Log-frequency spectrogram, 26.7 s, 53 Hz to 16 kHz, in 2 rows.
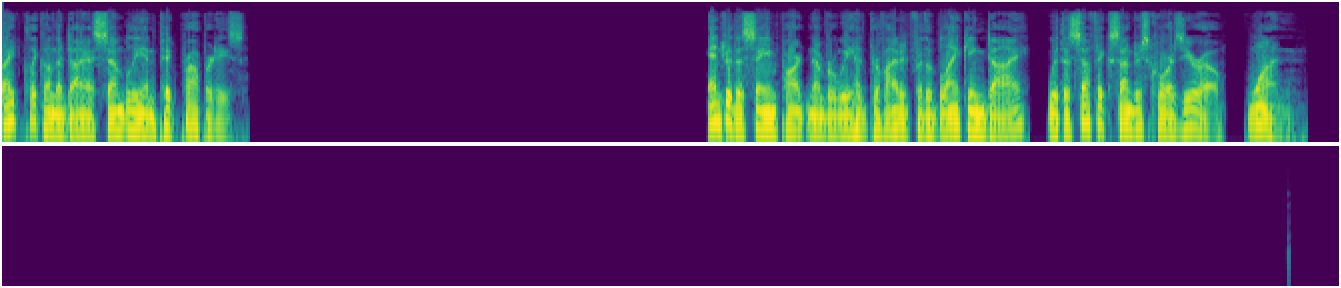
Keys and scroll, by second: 8.1 m, 9.4 BackSpace, 10.4 m, 11.0 t, 12.5 -, 12.7 t, 13.3 d, 14.3 -, 15.7 a, 16.3 -, 17.7 0, 19.4 1, 20.7 shift+-, 22.9 0.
